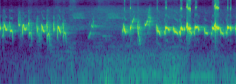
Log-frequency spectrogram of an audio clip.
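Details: A calling female yellow-vented bulbul, aimed at getting other bulbuls to sing: jumbled, bubbly chatter in short phrases, a brief gap, then a steadier rippling stream of chirps.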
